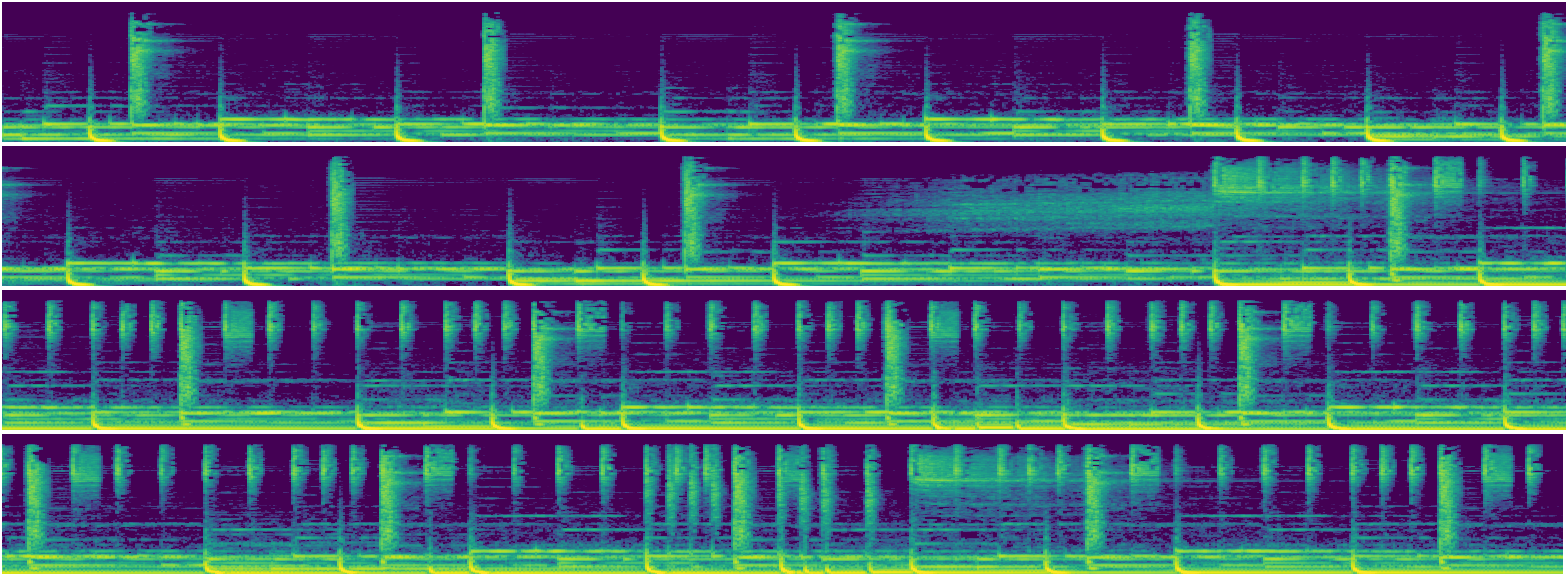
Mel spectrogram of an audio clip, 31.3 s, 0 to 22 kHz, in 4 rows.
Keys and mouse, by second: 1.7 click, 2.2-3.0 shift+middle drag, 3.4 click, 5.3 click, 7.4-10.6 drag, 11.5 shift+middle click, 12.5 shift+middle click, 14.4 click, 16.7 click, 17.3 click, 18.7-20.7 drag, 23.1-23.7 shift+middle drag, 24.7-25.2 drag, 27.4-28.4 drag, 29.3 shift+middle drag, 30.0-30.8 shift+drag.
